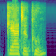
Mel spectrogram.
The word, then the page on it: catacomb: Indian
